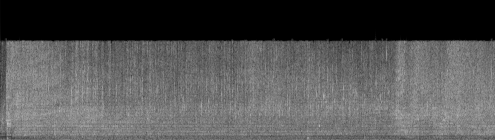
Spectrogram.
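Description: Wet ground garlic, ginger and onion paste hitting hot ghee, setting off a sudden loud sizzle that carries on as a steady frying hiss. A wooden spoon stirs it near the end.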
